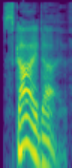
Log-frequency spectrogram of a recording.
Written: skydive

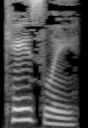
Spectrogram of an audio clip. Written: kaisley

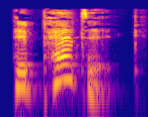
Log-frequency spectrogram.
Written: hepatic

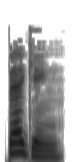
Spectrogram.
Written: begging

